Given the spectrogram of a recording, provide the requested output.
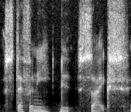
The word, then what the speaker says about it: Stephanie de Sykes: Haar naam is Stephanie de Sykes. Is that a good pronunciation? – Very good, excellent.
